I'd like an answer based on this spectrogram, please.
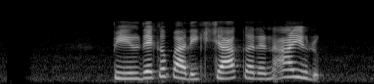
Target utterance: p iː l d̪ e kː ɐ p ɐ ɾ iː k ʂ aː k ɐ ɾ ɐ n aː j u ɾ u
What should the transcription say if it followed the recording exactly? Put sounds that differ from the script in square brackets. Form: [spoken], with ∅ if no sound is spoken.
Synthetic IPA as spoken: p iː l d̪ e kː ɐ p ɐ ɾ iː k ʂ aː k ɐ ɾ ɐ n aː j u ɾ u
